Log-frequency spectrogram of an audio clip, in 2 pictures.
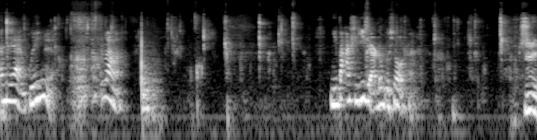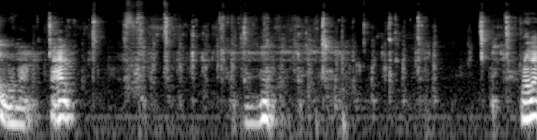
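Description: A man chews and smacks his lips close by.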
